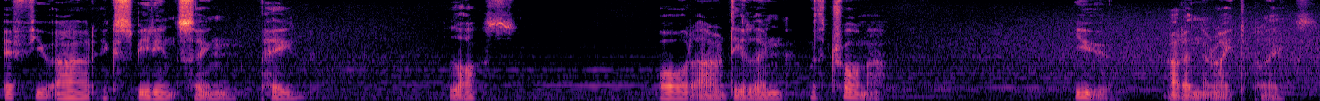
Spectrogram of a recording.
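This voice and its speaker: A man leads an ASMR guided meditation in a soft, hushed, soothing voice, speaking deliberately with long pauses. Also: low voice, vocal fry. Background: music with binaural beats.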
